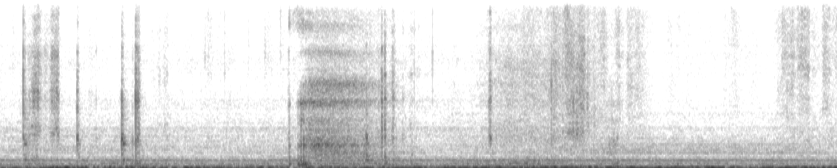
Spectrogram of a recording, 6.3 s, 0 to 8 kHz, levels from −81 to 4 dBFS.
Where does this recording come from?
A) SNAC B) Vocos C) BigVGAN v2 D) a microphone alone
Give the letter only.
B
